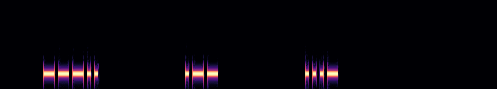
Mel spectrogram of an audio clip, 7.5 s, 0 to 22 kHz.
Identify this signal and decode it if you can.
Morse code, heard as a keyed tone, about 22 wpm, spaced as for 6 wpm, 700 Hz. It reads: 8WV
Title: USA Call Signs - 4 Characters - 8x Character Spacing - 22wpm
